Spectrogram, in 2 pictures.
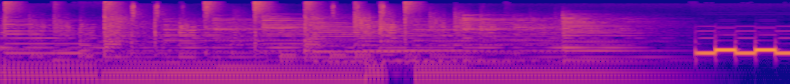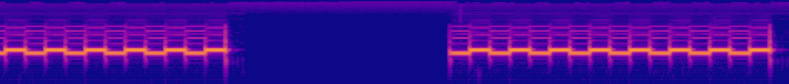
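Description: A telephone rings as a call is placed to a youth hostel: music fades out, then two bursts of loud, warbling electronic ringing come with a silent pause between them.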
